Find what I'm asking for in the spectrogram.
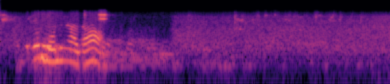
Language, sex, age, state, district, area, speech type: Dogri, female, 18-30, Jammu and Kashmir, Udhampur, rural, conversation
